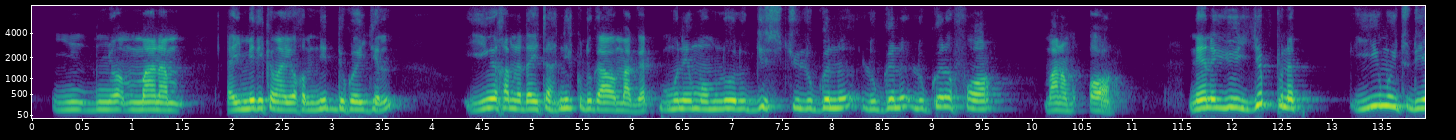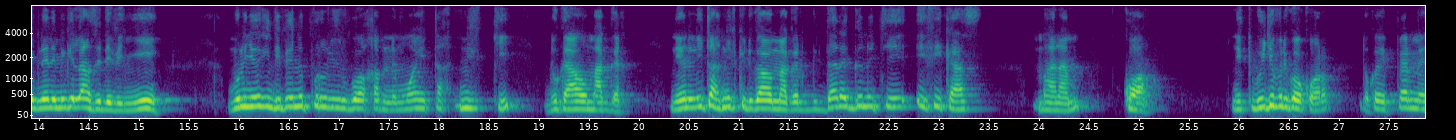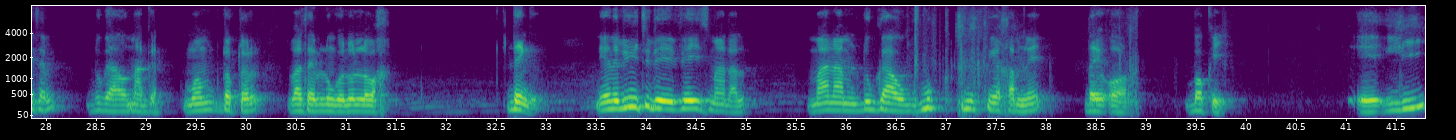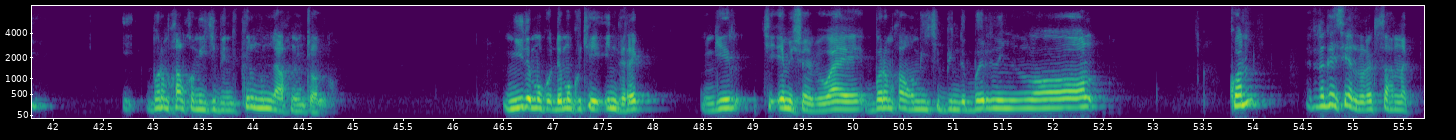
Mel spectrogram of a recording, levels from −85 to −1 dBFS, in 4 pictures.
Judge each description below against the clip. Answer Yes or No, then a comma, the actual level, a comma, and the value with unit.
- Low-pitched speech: No, medium, 170 Hz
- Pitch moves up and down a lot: No, average, 4.0 semitones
